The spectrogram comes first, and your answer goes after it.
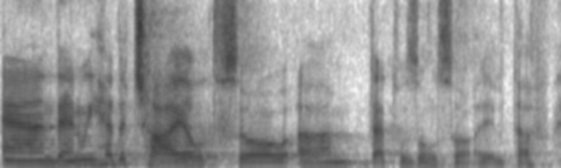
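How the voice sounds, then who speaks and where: Speaking at a fairly slow pace, a woman of medium pitch has a strong Slovenian accent and fairly even intonation. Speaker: pianist, award recipient. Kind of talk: acceptance speech.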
